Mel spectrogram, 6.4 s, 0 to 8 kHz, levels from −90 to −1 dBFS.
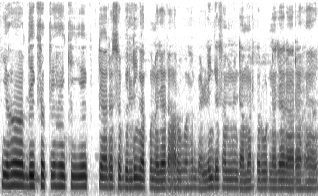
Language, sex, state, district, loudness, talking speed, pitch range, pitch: Chhattisgarhi, female, Chhattisgarh, Rajnandgaon, -17 LUFS, 235 wpm, 125-155 Hz, 135 Hz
